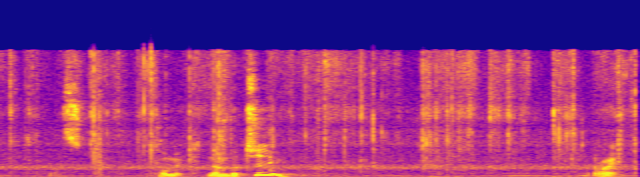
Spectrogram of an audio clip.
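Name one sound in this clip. A paper sleeve crinkles and slides as it is handled.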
